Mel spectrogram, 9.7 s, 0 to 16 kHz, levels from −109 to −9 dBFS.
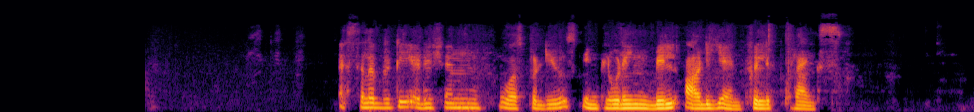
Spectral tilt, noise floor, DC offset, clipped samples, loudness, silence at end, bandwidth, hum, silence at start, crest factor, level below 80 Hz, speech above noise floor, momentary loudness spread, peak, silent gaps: -9 dB/octave; -82 dBFS; under 0.1%; under 0.1%; -25 LUFS; 1.4 s; 6.8 kHz; none; 3.4 s; 20 dB; -64 dBFS; 58 dB; 9 LU; -8 dBFS; none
